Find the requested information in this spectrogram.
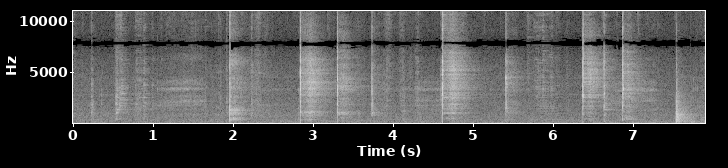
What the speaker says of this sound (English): So now I'm going to take this apart. I'm going to pop this off.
